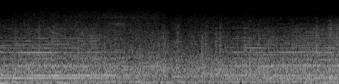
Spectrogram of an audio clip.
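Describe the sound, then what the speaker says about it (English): A train passing in the driving video game The Crew 2, a dense, continuous rumble of rolling wagons with a sustained horn-like tone layered on top, loud and steady throughout. "Here comes the train."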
